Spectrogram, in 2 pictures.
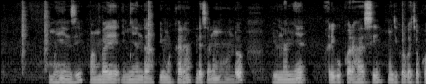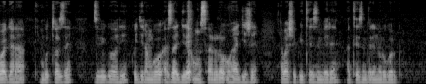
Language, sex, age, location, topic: Kinyarwanda, female, 50+, Nyagatare, agriculture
